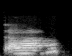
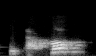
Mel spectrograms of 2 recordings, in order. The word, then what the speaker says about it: trabajó: presente como en pasado, se escriben igual, pero tiene el acento, la connotación en la última palabra, trabajo, trabajó, elaboro y elaboró.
